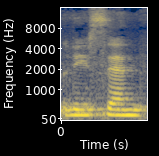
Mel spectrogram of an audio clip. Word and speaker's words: listen: we have is t t is silent in some words like we shall listen fast and often b and valenci it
